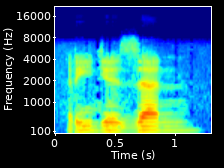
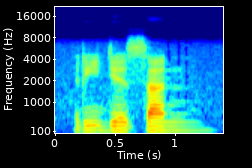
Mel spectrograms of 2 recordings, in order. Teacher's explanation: jadi huruf zai ini bergetar pita suara kita, sedangkan kalau huruf sin maka tidak digetarkan pita suara. Rijzan dengan zai, rijsan dengan sin.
